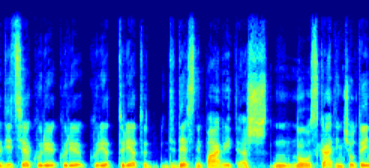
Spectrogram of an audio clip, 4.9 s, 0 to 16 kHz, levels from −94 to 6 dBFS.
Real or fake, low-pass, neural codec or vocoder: real; 14.4 kHz; none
